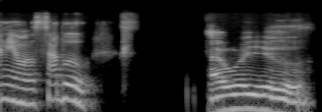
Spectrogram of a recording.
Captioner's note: non-english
